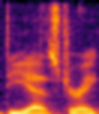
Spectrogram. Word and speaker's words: X Drake: would be X drink because like I said it is actually pronounced Diaz Drake it means 10 Drake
